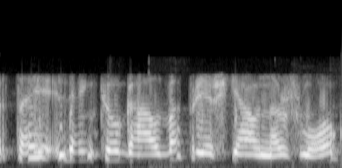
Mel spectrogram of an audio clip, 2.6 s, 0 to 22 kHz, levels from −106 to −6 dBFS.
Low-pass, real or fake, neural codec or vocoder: 5.4 kHz; real; none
